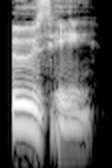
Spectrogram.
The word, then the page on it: uzi: British English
